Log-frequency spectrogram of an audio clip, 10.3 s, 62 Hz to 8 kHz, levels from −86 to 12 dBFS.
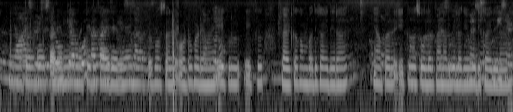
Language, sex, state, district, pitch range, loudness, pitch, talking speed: Hindi, female, Bihar, Darbhanga, 210-225 Hz, -34 LUFS, 220 Hz, 220 wpm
